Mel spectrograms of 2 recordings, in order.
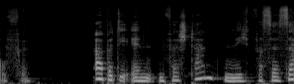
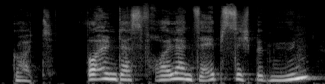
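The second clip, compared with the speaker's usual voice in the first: put-on polite surprised boy; 4 semitones higher, 7 dB louder than usual. A narrator's reading. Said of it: "sagte Hjalmar".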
